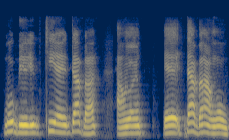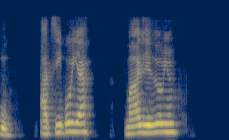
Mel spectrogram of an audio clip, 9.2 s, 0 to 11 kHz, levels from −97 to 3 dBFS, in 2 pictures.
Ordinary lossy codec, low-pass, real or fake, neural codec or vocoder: none; 7.2 kHz; fake; codec, 16 kHz, 1 kbps, FunCodec, trained on LibriTTS, 50 frames a second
